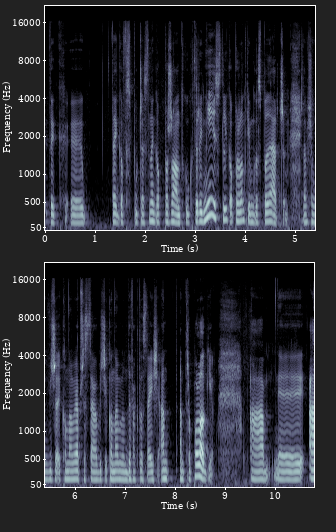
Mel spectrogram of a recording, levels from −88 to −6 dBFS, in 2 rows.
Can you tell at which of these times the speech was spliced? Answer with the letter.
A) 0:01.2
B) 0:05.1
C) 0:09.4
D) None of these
B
